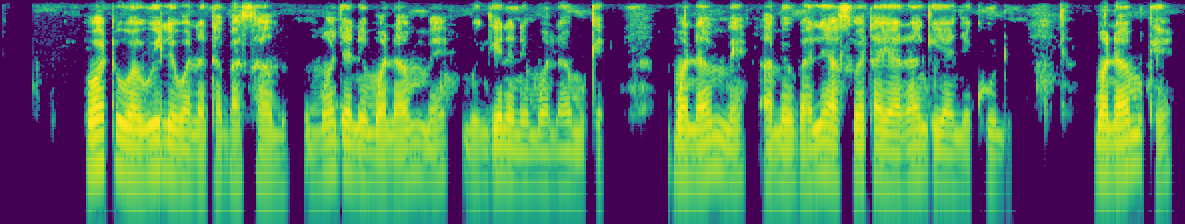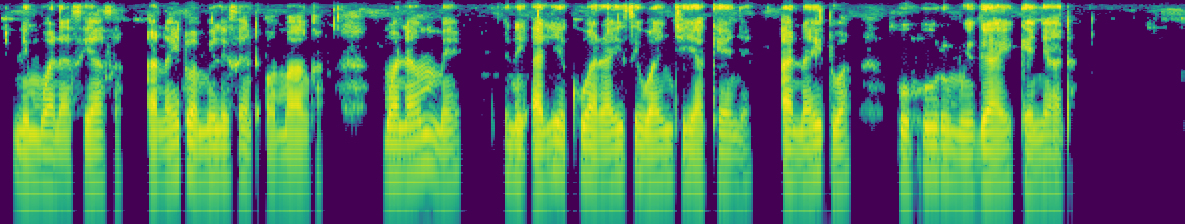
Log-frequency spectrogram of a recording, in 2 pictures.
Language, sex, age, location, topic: Swahili, male, 25-35, Kisumu, government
